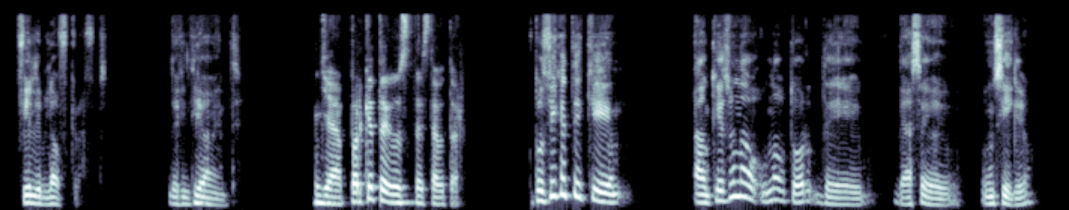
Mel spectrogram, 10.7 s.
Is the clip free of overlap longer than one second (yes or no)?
yes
